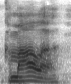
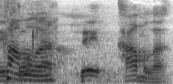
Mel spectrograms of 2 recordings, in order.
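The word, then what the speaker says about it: Kamala: Ironclad on both sides whether it's Trump or Camala it's kamla they both have to back Ironclad and you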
